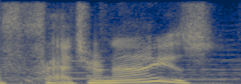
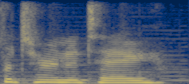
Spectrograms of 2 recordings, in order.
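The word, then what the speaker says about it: fraternité: Madam Fraternize? It's pronounced fraternite, and it's mademoiselle, not madam.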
